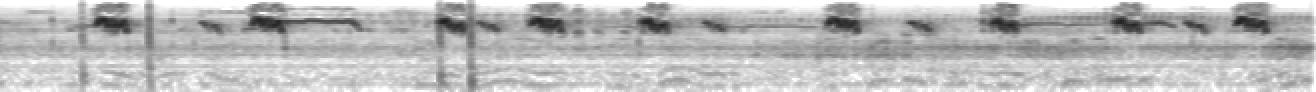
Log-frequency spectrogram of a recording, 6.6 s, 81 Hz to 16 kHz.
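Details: Bald eagles at their Decorah nest on 11 April 2012, with chicks being fed brunch. Short, bright, squeaky chirps come roughly every second in a steady series, and thin whistled tones drift in the background.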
